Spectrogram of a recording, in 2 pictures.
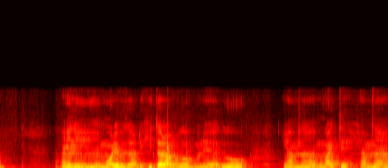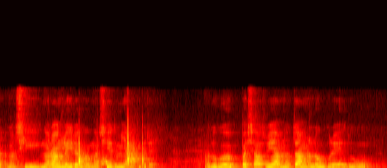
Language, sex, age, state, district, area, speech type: Manipuri, male, 18-30, Manipur, Tengnoupal, rural, spontaneous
